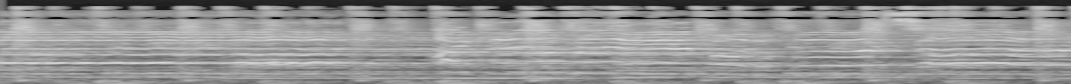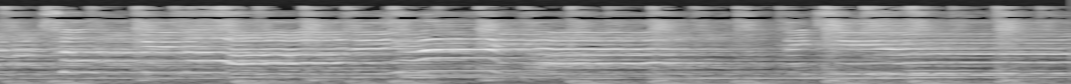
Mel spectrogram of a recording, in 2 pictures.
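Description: Women's choir singing a pop song, accompanied by grand piano and a drum kit keeping a steady beat.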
